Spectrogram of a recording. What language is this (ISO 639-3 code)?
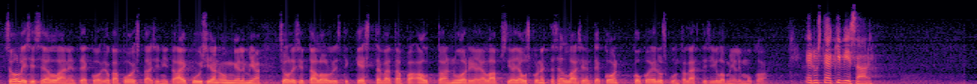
fin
